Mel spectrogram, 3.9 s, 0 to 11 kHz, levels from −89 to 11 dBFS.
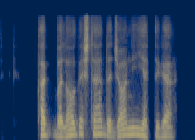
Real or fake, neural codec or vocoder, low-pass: fake; codec, 16 kHz, 0.3 kbps, FocalCodec; 7.2 kHz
